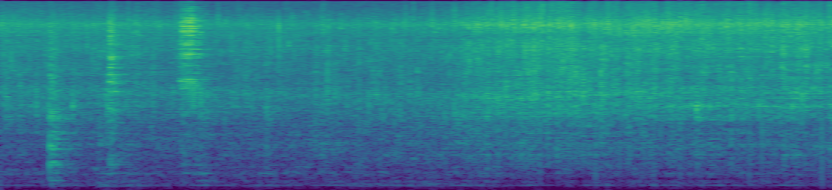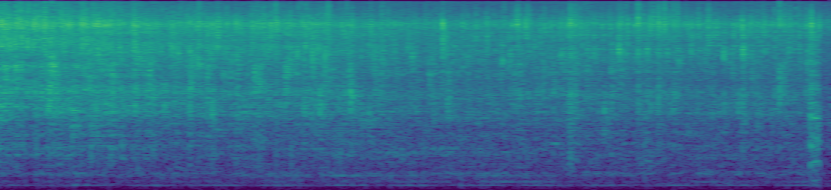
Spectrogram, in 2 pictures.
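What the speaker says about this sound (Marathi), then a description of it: "इथे बघा आपला कांदा छान भाजून झालेला आहे" Onions, cumin and curry leaves fry in a pan with a loud, steady hiss and sizzle. A few stirring knocks come early, then a denser spitting sizzle builds and continues with no voices.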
